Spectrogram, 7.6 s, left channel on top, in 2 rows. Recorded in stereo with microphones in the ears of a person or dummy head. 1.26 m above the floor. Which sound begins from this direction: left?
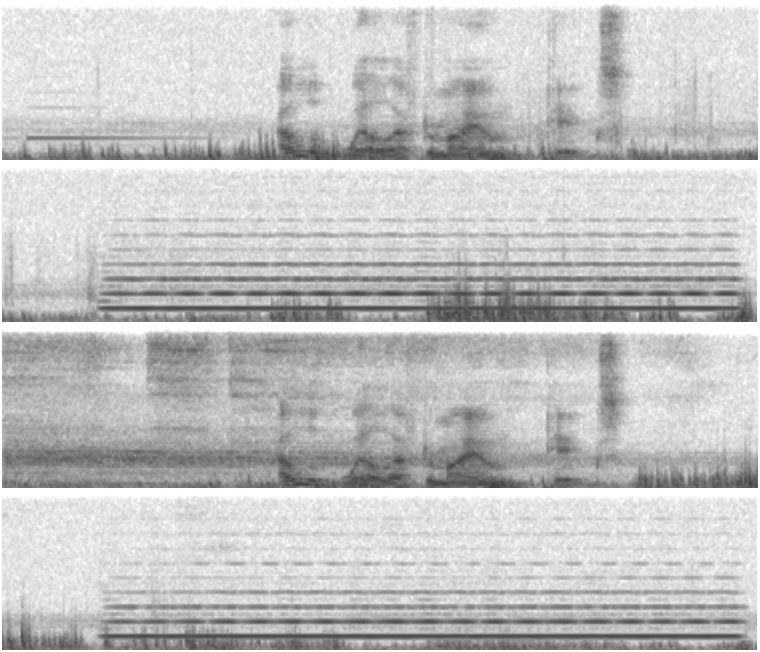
A flute, at 4.2 s.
